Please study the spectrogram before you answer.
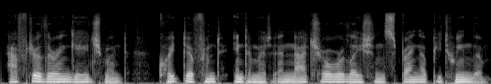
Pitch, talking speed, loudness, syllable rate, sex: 110 Hz, 160 wpm, -17 LUFS, 6.4 syllables/s, male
